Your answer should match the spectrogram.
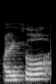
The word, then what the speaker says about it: Ithell: the first sentence of the book is it's pronounced either and it's either cohen um i just i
